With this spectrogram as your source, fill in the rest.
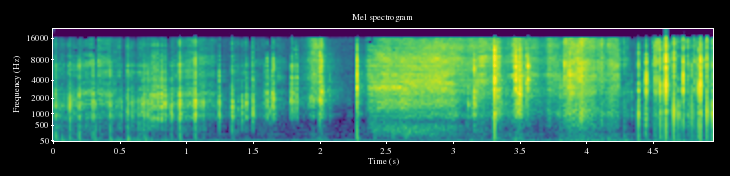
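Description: Fingernails scratch along a small, closed, pale wooden Mikado box, a hollow box that holds sticks. The result is dry, bright rasping broken by quick sharp ticks and clicks, with one longer continuous scrape in the middle of the clip.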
